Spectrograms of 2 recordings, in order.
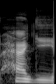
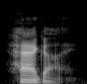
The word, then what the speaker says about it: Haggai: it's simply pronounced habakkuk and haggai is just a two-syllable word not haggy i haggai let me tell you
